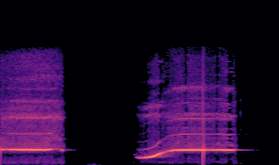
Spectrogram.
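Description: A man whistling through his lips: two notes, each sliding up and then holding steady for about half a second, one just at the start and one about a second in, with breathy hiss. It is picked up close on a headset microphone.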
